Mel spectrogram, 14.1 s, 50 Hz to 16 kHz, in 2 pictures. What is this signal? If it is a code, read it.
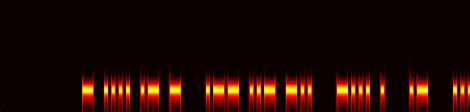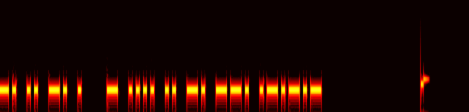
Morse code, heard as a keyed tone, about 22 wpm, 700 Hz. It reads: THAT WUD BE A FINE THING.
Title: Sentences from Top 500 Words and Abbreviations 22wpm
